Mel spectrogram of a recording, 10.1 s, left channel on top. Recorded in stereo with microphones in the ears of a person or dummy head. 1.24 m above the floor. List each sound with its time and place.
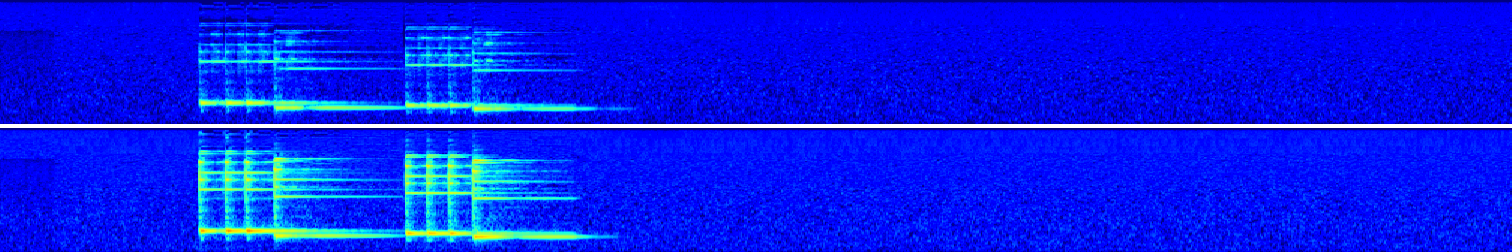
1.3 s a doorbell: 70° right (ahead or behind), 2 m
